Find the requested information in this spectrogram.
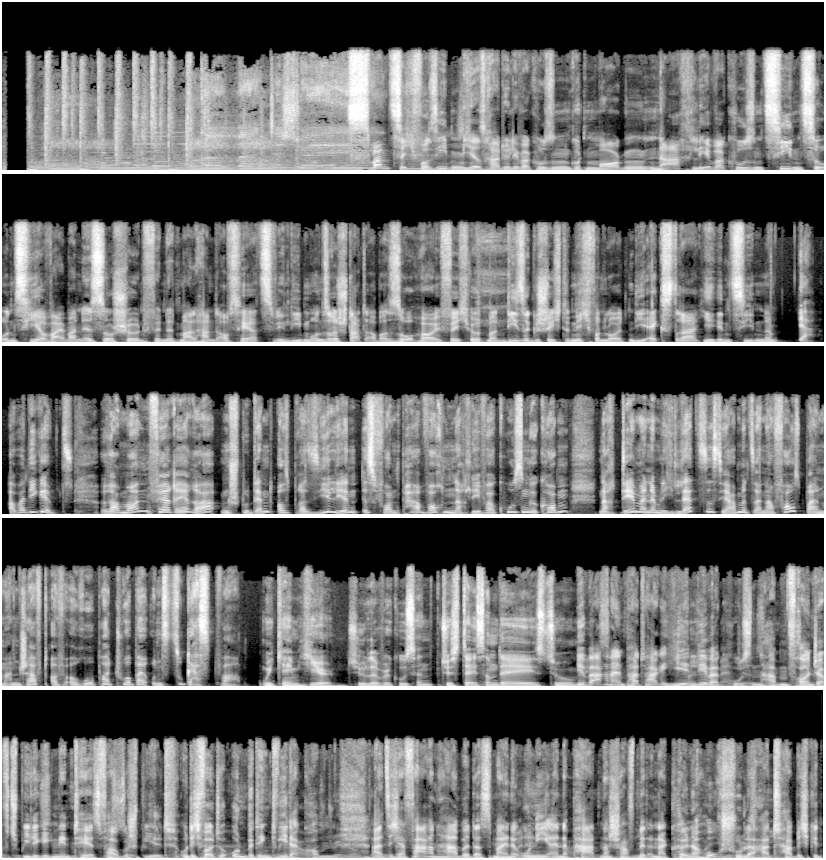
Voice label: Aircheck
